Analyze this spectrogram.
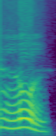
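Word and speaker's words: نون: এরপরে নুন নুন উচ্চারণ করার বেলা কোন কঠিন কিছু নাই।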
